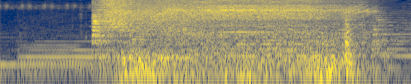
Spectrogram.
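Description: A loud, even rushing hiss starts about half a second in and stops just before the end, following a held music chord.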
